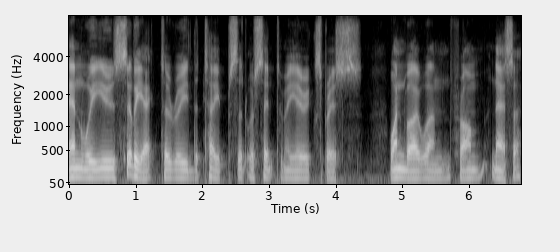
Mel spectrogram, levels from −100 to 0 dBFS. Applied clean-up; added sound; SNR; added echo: none; none; none; none.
